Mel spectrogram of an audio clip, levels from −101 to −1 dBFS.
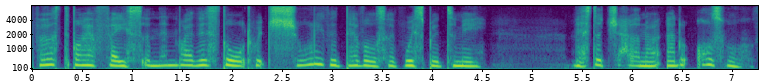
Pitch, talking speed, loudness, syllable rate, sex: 220 Hz, 175 wpm, -19 LUFS, 4.8 syllables/s, female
